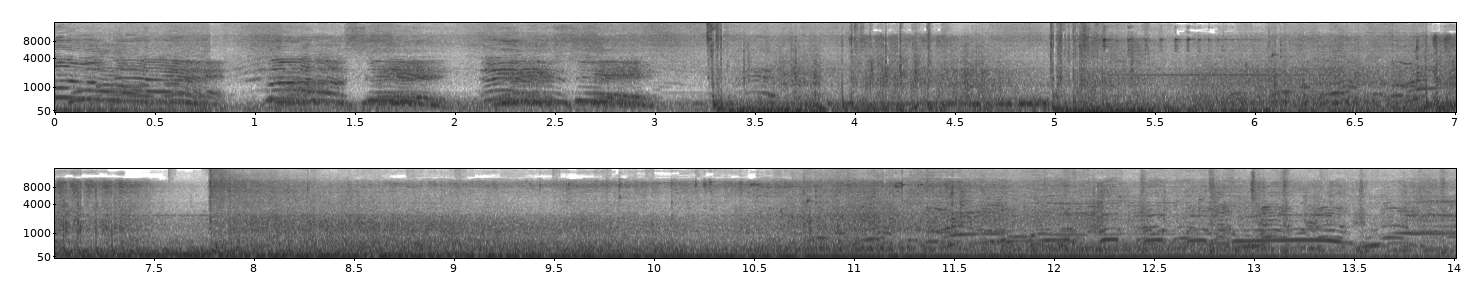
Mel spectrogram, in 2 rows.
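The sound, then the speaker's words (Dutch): A Tesla car blown up with 30 kilos of dynamite erupts into a sudden, loud, sustained roar after a few seconds of talk, and long rumbling noise follows with a crowd shouting and cheering. “Hij zette een pop van Tesla-topman Elon Musk achter het stuur en liet de auto ontploffen.”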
